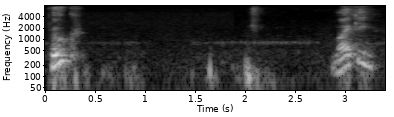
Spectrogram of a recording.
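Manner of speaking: normal talking voice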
